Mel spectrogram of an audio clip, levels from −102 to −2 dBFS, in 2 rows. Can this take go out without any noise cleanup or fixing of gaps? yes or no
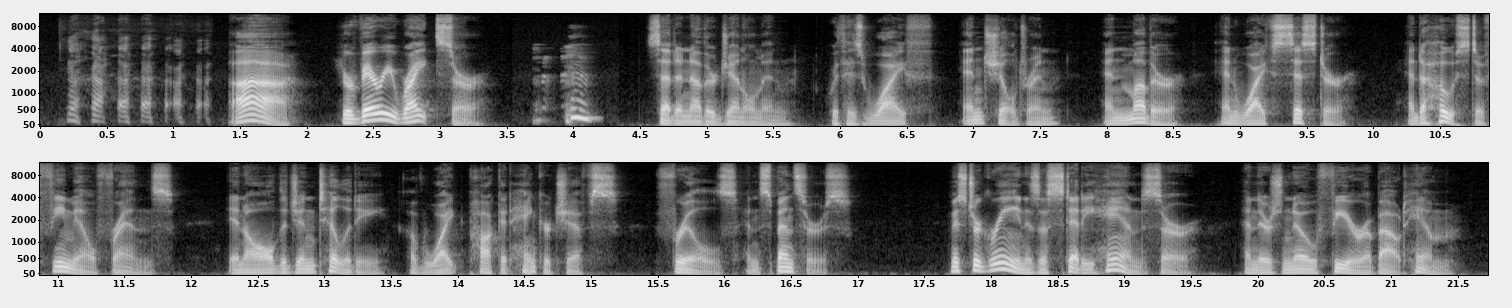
no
